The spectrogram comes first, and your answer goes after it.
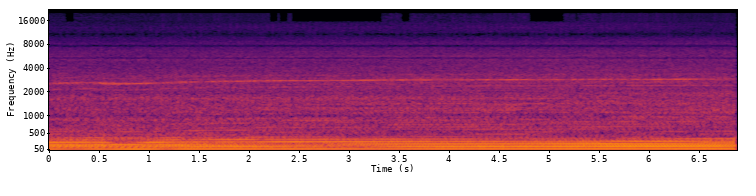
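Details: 1987 Toyota MR2, mid-mounted 1.6L DOHC fuel-injected 4-cylinder, about 42,000 miles: cold idle around 2,000 rpm, dropping as it warms; steady, even fast idle with smooth low hum, no knocks or misses; healthy.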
